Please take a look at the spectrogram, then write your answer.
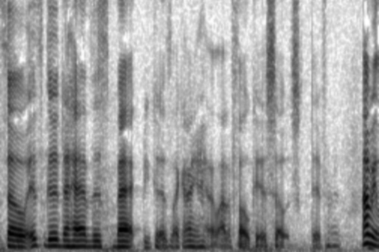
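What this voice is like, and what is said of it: Southern US accent. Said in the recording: “your accent, you're from Louisville ... you have a southern accent”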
